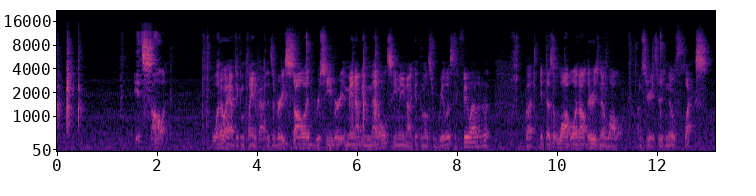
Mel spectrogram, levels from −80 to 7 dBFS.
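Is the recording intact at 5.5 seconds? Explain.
No. From 5.46 to 5.49 s a brief stutter clicks through, from overlapping chunks: a 23 ms slice plays twice where one 3-second chunk begins before the previous ends. Throughout, including this moment, a faint chirping warble sits roughly 25 dB below the sound. This is timecode bleed, 24-frame code leaking in and flipping between tones near 1 and 2 kHz.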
